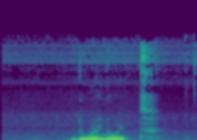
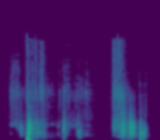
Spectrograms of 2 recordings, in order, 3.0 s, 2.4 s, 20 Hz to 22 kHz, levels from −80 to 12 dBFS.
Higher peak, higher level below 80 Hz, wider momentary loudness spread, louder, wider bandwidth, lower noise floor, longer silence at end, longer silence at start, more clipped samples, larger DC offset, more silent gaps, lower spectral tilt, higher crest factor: first, 0 dBFS vs -8 dBFS; first, -44 dBFS vs -64 dBFS; about the same, 19 LU vs 18 LU; first, -13 LUFS vs -29 LUFS; about the same, 17 kHz vs 16.5 kHz; second, -44 dBFS vs -49 dBFS; second, 0 s vs 0.2 s; first, 1.05 s vs 0.15 s; neither; neither; neither; first, -7 dB/octave vs -2.5 dB/octave; second, 16 dB vs 24 dB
